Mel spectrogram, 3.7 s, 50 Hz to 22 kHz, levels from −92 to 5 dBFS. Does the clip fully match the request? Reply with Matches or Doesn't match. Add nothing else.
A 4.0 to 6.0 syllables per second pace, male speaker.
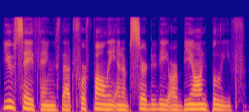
Doesn't match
